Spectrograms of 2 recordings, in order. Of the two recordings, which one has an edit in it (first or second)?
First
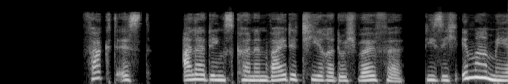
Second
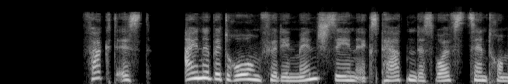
first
